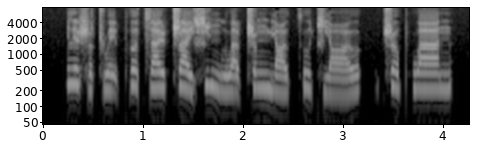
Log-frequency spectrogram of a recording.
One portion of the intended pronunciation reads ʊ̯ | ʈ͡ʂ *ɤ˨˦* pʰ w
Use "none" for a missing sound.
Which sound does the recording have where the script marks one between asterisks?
ɤ˥˨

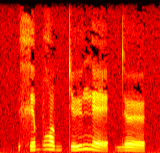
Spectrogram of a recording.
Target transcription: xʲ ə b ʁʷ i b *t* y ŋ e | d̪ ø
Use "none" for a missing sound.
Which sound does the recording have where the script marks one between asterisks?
t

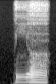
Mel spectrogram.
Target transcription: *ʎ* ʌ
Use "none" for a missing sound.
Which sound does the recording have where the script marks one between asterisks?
ʎ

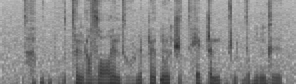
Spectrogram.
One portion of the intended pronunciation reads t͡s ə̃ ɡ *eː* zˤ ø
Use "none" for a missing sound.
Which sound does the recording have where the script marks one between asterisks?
e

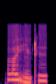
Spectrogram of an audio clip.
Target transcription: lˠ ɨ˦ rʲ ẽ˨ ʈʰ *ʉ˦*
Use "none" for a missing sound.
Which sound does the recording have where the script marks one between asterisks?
ɨ˦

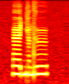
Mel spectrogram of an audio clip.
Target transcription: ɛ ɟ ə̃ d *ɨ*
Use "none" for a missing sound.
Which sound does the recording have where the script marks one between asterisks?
ɨ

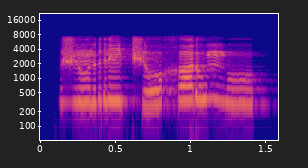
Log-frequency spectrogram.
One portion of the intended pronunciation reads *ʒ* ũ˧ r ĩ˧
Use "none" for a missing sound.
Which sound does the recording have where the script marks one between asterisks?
ʒ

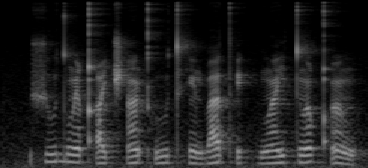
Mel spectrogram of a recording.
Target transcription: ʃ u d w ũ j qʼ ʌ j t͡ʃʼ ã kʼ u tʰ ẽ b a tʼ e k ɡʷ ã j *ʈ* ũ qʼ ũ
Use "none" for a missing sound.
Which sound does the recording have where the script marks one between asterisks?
t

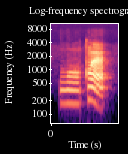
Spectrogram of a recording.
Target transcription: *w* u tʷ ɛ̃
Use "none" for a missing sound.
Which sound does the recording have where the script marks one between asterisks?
w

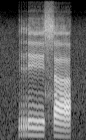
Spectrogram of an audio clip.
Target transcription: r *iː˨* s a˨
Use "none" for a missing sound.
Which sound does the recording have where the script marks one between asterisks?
eː˨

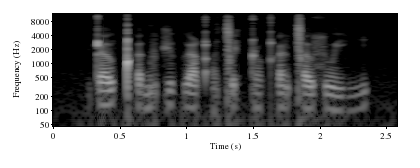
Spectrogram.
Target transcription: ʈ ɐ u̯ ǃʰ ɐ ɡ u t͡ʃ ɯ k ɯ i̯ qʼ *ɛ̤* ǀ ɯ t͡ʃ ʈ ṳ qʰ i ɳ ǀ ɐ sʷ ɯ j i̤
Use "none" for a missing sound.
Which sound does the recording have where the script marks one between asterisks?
ɛ̤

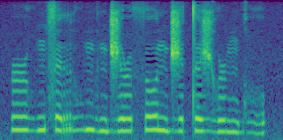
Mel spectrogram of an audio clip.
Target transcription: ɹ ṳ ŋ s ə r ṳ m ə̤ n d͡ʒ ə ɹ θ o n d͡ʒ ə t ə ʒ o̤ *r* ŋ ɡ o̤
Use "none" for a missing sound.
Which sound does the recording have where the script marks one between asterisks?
ɹ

